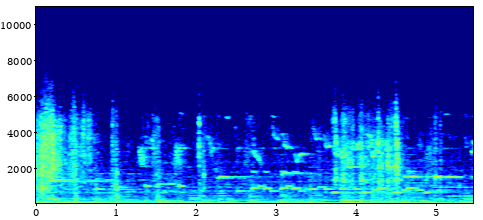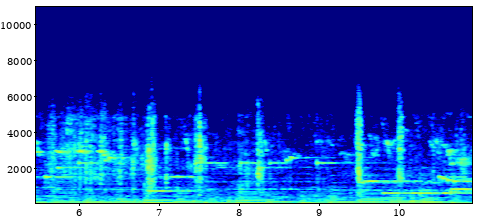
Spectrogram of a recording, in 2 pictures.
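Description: Quiet film score music: a low line changing note every second or so under short, higher melodic notes.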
